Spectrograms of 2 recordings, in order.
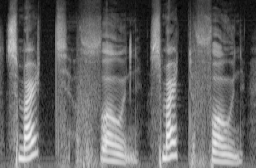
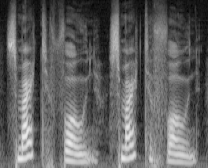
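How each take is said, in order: Both takes have the same delivery.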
